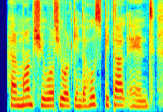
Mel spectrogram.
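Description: Her tone dark and mellow, a woman speaks in a fairly low pitch with monotone, flat intonation, the sound dry with no echo and the background quiet. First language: not English. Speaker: vlogger. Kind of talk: emotional vlog monologue. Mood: serious, sad. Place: home room. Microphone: handheld.

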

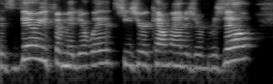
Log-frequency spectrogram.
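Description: A woman's bright, sharp tone comes through over a quiet background. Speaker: webinar host. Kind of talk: presentation introduction. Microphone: video call.

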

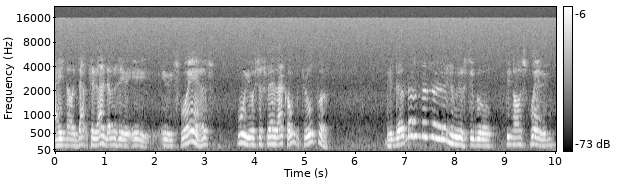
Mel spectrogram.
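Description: A medium-pitched woman at a very slow pace, with ordinary pitch variation, long, frequent pauses, and audible room echo. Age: 80s+. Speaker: elderly storyteller. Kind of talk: oral history storytelling.

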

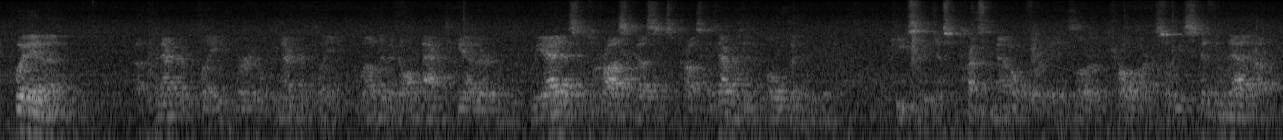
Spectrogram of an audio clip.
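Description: A man's fairly quick speech amid noticeable background noise and strong room echo. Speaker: presenter. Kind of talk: technical presentation talk. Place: classroom. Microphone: camera far.

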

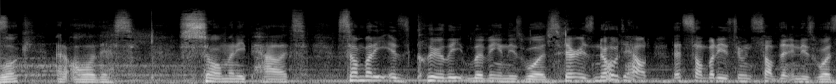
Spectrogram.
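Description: Music plays in the background as a man talks at a fairly quick pace with ordinary pitch variation. The sound is dry, with no echo. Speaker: vlogger exploring woods. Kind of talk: excited casual vlog narration to viewers. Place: forest. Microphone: phone near.

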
